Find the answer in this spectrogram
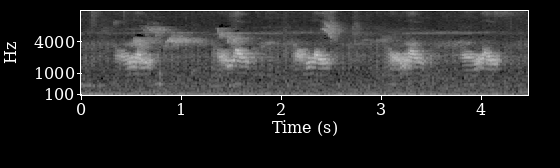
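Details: Male long-tailed manakins in Costa Rica taking turns in pairs at a lek display perch, courting females; five harsh, burry nasal calls repeated at roughly one-second intervals, with steady low background hum.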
